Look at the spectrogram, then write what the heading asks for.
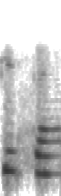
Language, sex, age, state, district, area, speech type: Punjabi, female, 18-30, Punjab, Gurdaspur, urban, conversation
